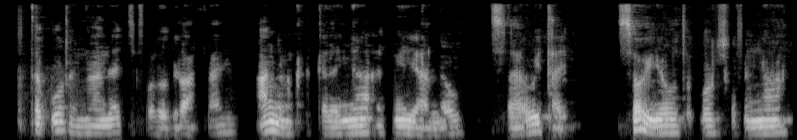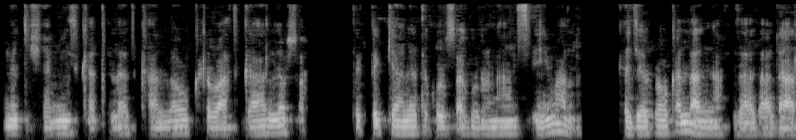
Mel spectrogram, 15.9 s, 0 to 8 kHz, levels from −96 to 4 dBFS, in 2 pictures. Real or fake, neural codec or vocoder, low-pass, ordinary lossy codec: real; none; 7.2 kHz; MP3, 64 kbps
